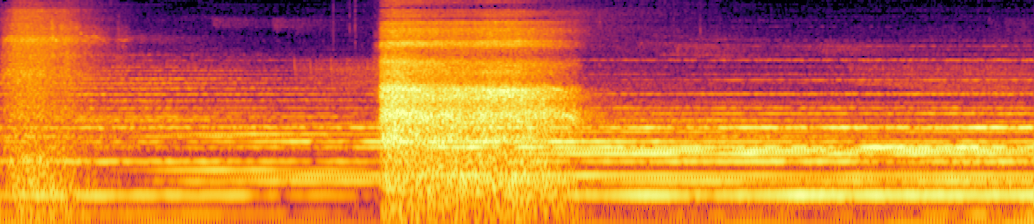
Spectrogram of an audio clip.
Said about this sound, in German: Nimm noch einmal einen tiefen, ganz langen und bewussten Atemzug.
